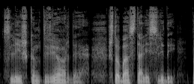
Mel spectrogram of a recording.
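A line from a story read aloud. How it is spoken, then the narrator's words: Muttering under breath. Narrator (Russian): пробормотал он себе под нос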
